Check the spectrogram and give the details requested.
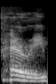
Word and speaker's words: peri: It's pre, but it's pronounced peri, but it's pre. Bit like peri peri chicken, I guess.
